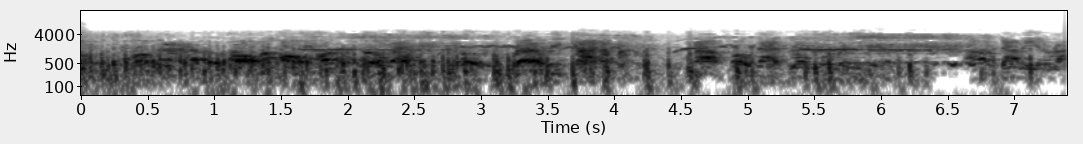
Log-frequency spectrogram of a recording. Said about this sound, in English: cutting back and forth to keep the horses in a close pack. They reached the corral and reined up sharply.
